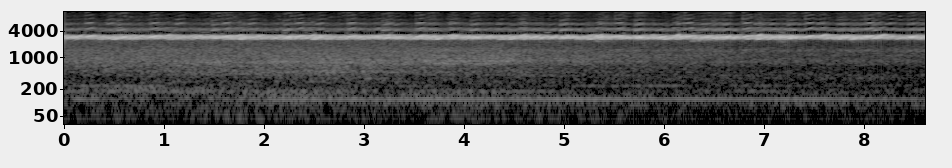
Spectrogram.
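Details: Many pond frogs in Tennessee sing together in a steady, high, buzzing trill that never pauses.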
